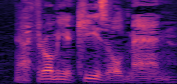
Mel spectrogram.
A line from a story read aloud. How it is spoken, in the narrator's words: Ray growled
